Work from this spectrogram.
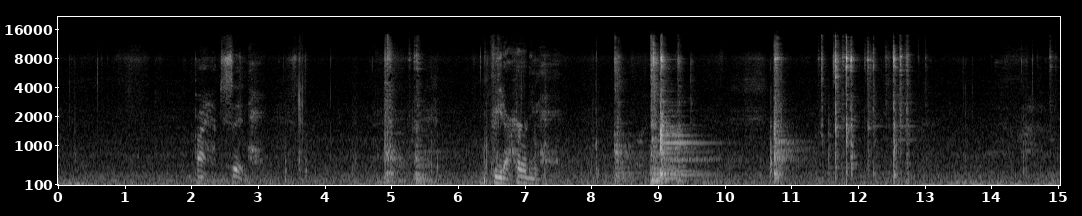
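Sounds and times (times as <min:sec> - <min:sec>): metallic clanks: 0:08.3 - 0:09.9, 0:10.7 - 0:13.1.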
